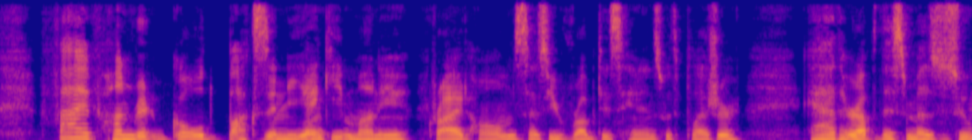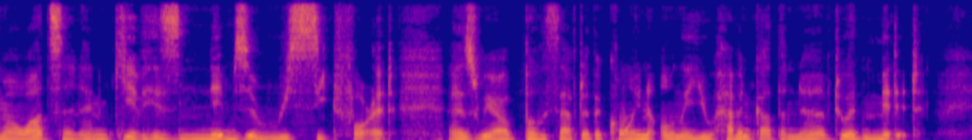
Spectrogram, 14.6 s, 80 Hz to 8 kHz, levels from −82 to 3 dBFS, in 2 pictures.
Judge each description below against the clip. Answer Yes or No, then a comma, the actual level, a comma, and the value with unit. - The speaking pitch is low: Yes, low, 125 Hz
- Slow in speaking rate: No, average, 190 wpm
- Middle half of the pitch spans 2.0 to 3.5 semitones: No, average, 4.8 semitones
